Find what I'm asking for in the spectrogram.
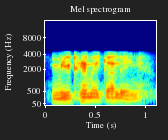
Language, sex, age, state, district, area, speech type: Urdu, male, 30-45, Delhi, North East Delhi, urban, conversation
